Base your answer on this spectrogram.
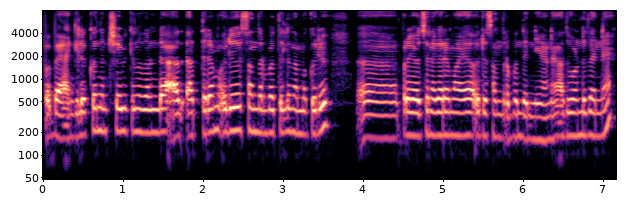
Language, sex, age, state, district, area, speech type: Malayalam, female, 18-30, Kerala, Kozhikode, urban, spontaneous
